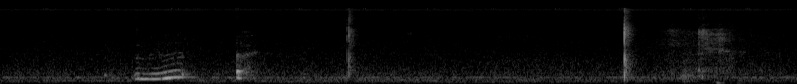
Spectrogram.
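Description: A person's brief hummed murmur, rising in pitch, about a second and a half in, and a few separate sharp clicks, the sharpest near the end, over a faint steady hum.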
